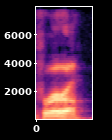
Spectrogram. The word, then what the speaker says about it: Ferrera: America, how you pronounce the name? Ferrera.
